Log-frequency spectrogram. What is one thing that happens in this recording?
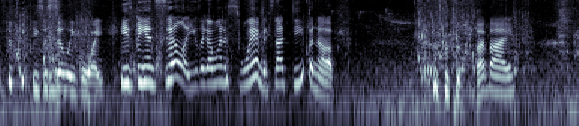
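A dog splashes about in shallow water.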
